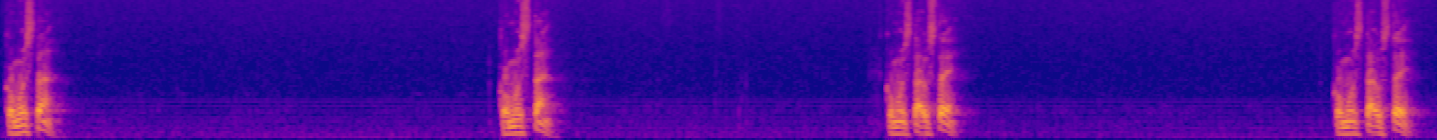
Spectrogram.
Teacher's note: Notice the linking of the vowels between the words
